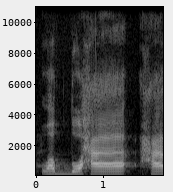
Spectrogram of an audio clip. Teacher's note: فتح متوسط لا يزيد ولا يدخل عليه الواو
